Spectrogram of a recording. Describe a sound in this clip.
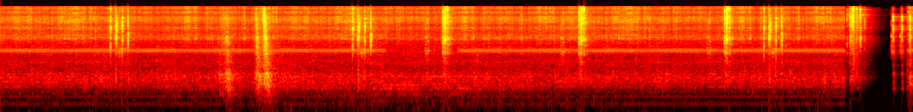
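A steady high electrical whine sounds.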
